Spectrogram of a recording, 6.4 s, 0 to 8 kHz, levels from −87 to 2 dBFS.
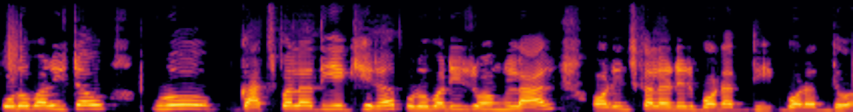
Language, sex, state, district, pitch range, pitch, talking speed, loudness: Bengali, female, West Bengal, North 24 Parganas, 220-255 Hz, 235 Hz, 150 wpm, -14 LUFS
